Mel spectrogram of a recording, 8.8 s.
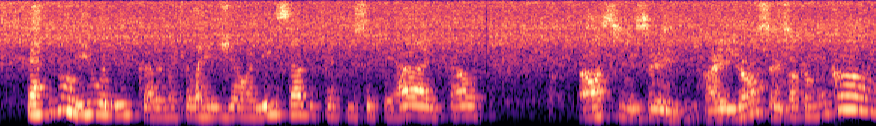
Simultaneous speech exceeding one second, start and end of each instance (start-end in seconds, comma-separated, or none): none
